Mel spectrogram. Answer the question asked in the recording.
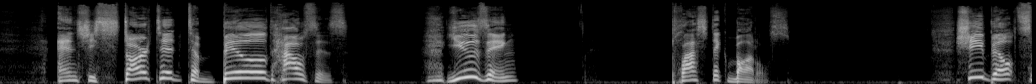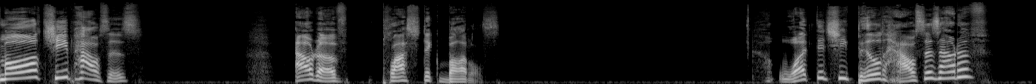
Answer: Out of plastic bottles. She built houses out of plastic bottles.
